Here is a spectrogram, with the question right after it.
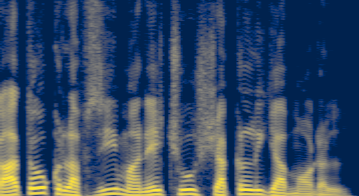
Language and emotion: Kashmiri, neutral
